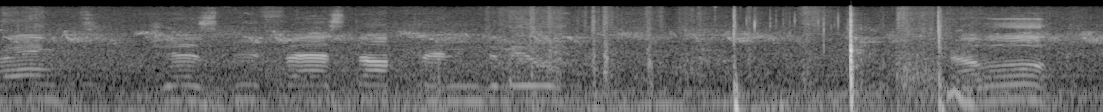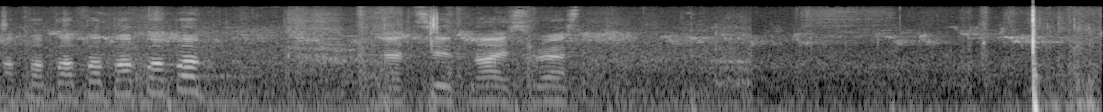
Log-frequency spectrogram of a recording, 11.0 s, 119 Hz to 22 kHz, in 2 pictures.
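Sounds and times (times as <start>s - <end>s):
faint background noise: 0.0s - 11.0s
football being kicked: 3.0s - 4.9s, 10.7s - 11.0s.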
